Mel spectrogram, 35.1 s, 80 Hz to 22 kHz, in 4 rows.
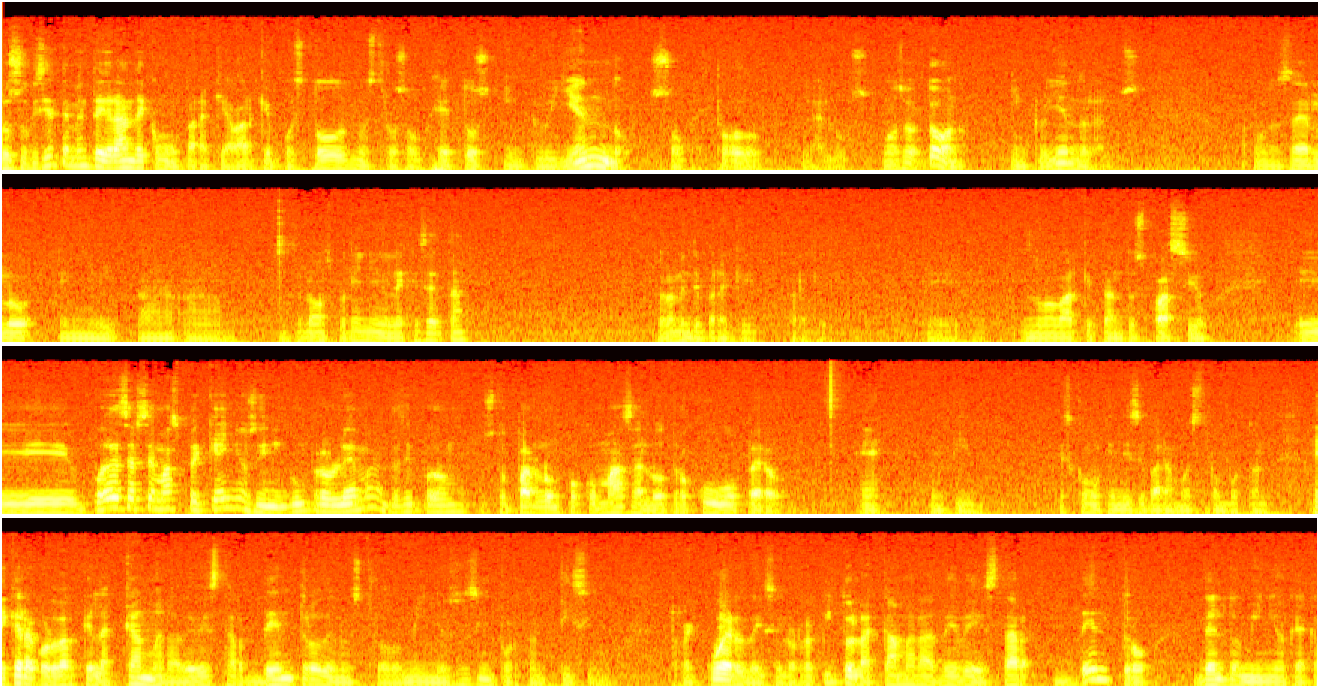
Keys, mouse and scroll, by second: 1.4 click, 1.6 scroll down 2, 2.0-3.7 drag, 3.7-4.9 middle drag, 4.6-5.4 typing, 6.1 click, 7.4-8.4 typing, 11.0-14.3 drag, 11.3-14.3 middle drag, 14.4 z, 14.8-16.1 middle drag, 16.6 middle click, 16.8-17.1 scroll up 2, 17.8 shift+click, 21.3 click, 22.0 shift+click, 23.0-23.9 shift+scroll up 5, 24.2 scroll down 2, 29.9 right click, 32.1 right click.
